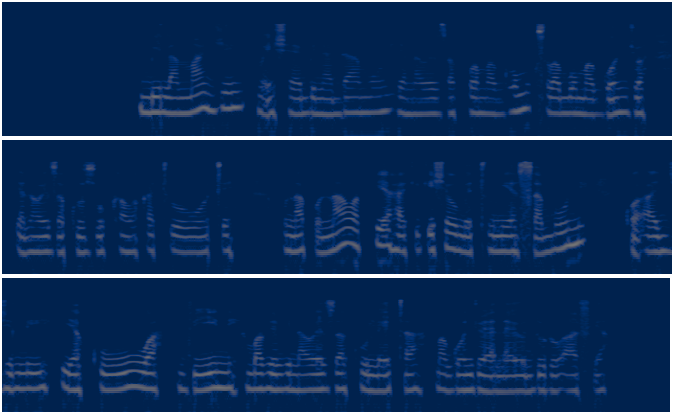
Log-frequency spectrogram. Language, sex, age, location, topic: Swahili, female, 25-35, Kisumu, health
